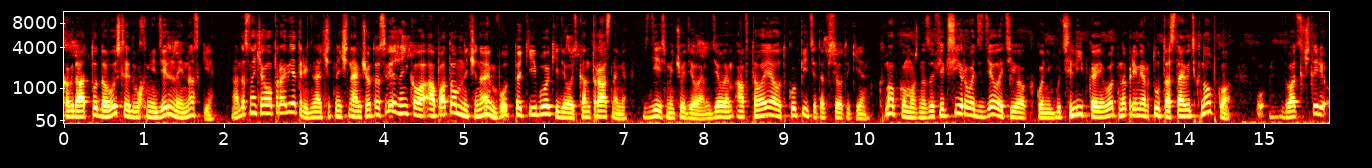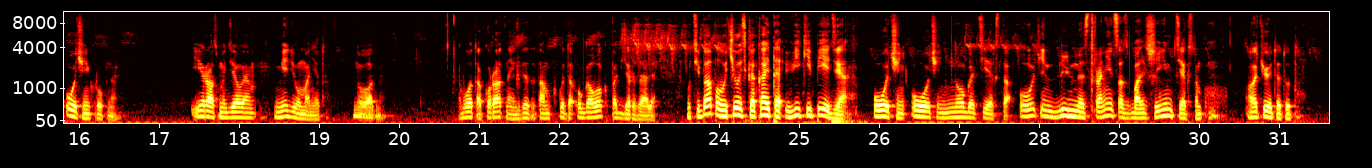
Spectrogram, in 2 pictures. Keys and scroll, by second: 19.6 ctrl+shift+4.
